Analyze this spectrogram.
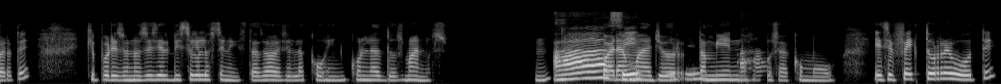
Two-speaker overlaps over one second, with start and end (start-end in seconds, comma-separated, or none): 6.0-7.7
